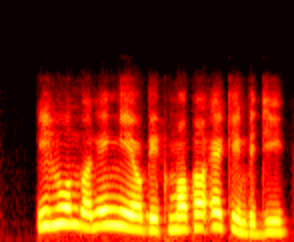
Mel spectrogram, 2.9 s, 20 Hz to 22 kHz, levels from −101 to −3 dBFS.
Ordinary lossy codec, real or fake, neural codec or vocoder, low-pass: Opus, 24 kbps; fake; codec, 16 kHz, 0.5 kbps, FunCodec, trained on Chinese and English, 25 frames a second; 7.2 kHz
